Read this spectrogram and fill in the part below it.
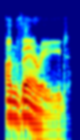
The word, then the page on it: unvaried: British English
